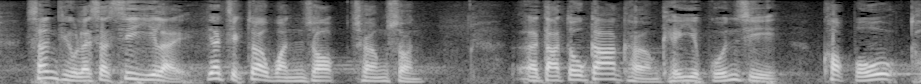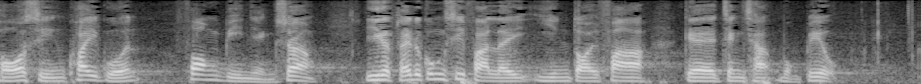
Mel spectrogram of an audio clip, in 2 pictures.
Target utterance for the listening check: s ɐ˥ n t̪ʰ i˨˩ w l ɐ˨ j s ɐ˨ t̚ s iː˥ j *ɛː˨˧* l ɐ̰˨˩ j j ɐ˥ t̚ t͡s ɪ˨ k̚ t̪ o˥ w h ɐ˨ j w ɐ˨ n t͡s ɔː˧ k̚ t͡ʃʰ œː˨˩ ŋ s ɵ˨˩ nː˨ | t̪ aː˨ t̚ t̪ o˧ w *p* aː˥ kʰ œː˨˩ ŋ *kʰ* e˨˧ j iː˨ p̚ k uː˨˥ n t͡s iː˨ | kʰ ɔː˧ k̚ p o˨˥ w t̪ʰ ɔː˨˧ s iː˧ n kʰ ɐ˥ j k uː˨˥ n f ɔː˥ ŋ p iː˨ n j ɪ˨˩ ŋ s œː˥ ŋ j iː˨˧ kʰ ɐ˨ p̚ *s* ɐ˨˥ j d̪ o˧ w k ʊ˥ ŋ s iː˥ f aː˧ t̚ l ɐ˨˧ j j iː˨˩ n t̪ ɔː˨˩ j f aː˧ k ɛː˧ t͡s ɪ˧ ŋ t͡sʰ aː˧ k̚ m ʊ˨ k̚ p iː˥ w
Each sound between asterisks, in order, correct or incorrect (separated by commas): incorrect, incorrect, correct, correct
